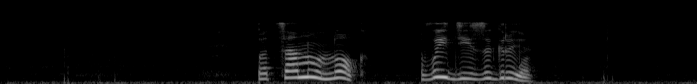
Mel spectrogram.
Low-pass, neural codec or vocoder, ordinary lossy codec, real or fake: 7.2 kHz; none; none; real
